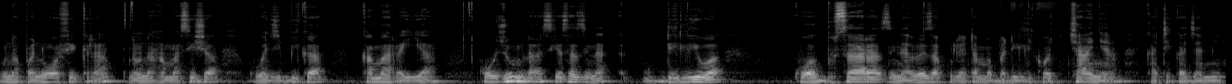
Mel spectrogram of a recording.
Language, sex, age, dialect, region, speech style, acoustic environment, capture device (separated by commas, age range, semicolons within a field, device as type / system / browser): Swahili, male, 18-24, Kenya - Nairobi Sheng-influenced, Kenya, anxious; tired, silence, desktop / Windows / Chrome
